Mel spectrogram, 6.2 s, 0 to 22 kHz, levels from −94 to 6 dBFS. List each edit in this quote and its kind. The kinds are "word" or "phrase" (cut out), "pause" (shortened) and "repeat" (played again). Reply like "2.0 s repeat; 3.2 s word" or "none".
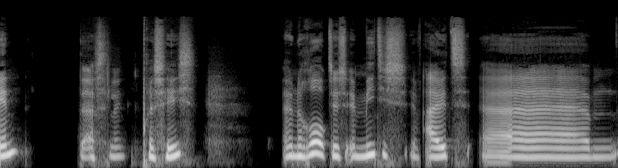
3.3 s word; 4.2 s word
